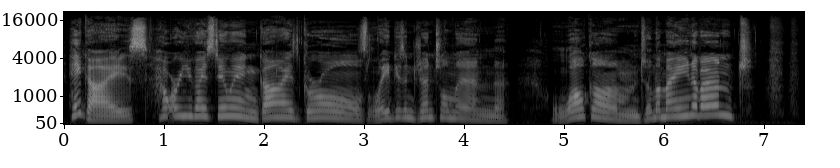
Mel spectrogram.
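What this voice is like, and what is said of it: Announcer-style radio voice. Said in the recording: “I don't know why I do always do that voice. Maybe it's my radio voice.”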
